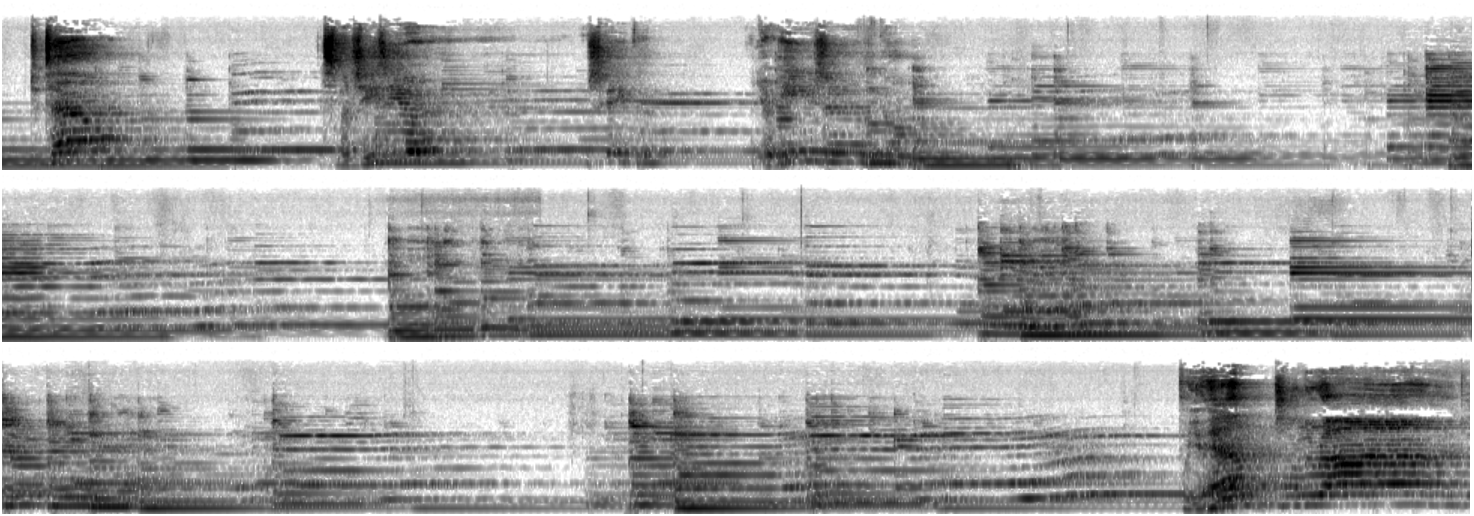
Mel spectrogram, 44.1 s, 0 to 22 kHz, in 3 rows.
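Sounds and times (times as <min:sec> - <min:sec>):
electric guitar playing: 0:00.0 - 0:44.0.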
